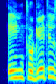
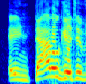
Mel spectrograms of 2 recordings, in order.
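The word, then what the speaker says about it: interrogative: नेगेटिव के बाद चलते हैं स्टूडेंट्स इंट्रोगेटिव सेंटेंसेस की तरफ। क्या कहा, इंटेरोगेटिव नहीं, प्रश्नवाचक इंग्लिश मैं हर लेक्चर में बता रहा हूं, इंट्रोगेटिव।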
